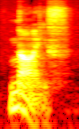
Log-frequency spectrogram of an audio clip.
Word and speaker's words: knife: When we have kn, the k is silent. Knife, night, no.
